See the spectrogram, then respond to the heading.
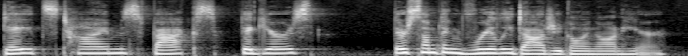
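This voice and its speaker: A woman's voice: mid-range voice, fairly even intonation, slow, a little mellow. A woman playing a determined, suspicious investigator who speaks insistently, in an amateur audio drama.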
